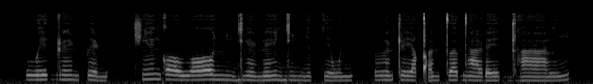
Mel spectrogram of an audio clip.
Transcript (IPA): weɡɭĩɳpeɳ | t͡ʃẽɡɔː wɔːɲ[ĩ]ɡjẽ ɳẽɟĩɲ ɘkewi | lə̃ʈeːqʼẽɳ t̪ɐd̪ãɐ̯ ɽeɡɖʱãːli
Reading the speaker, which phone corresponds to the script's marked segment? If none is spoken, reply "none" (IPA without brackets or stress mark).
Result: ĩ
